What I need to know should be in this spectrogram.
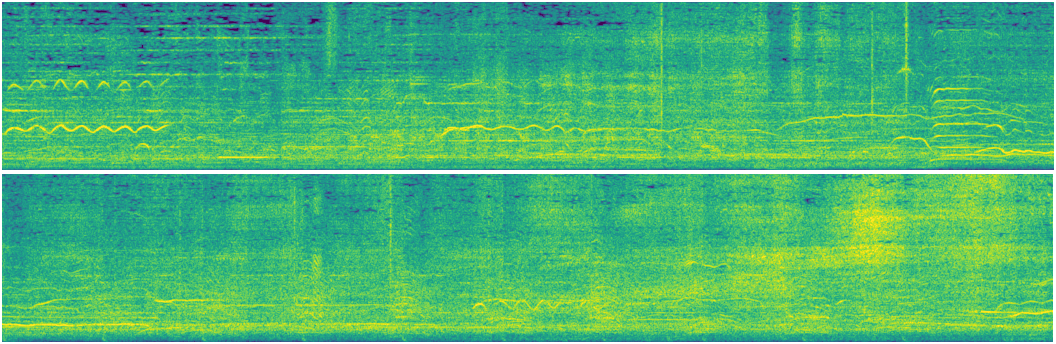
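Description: Loud electronic music plays through large outdoor loudspeakers.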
